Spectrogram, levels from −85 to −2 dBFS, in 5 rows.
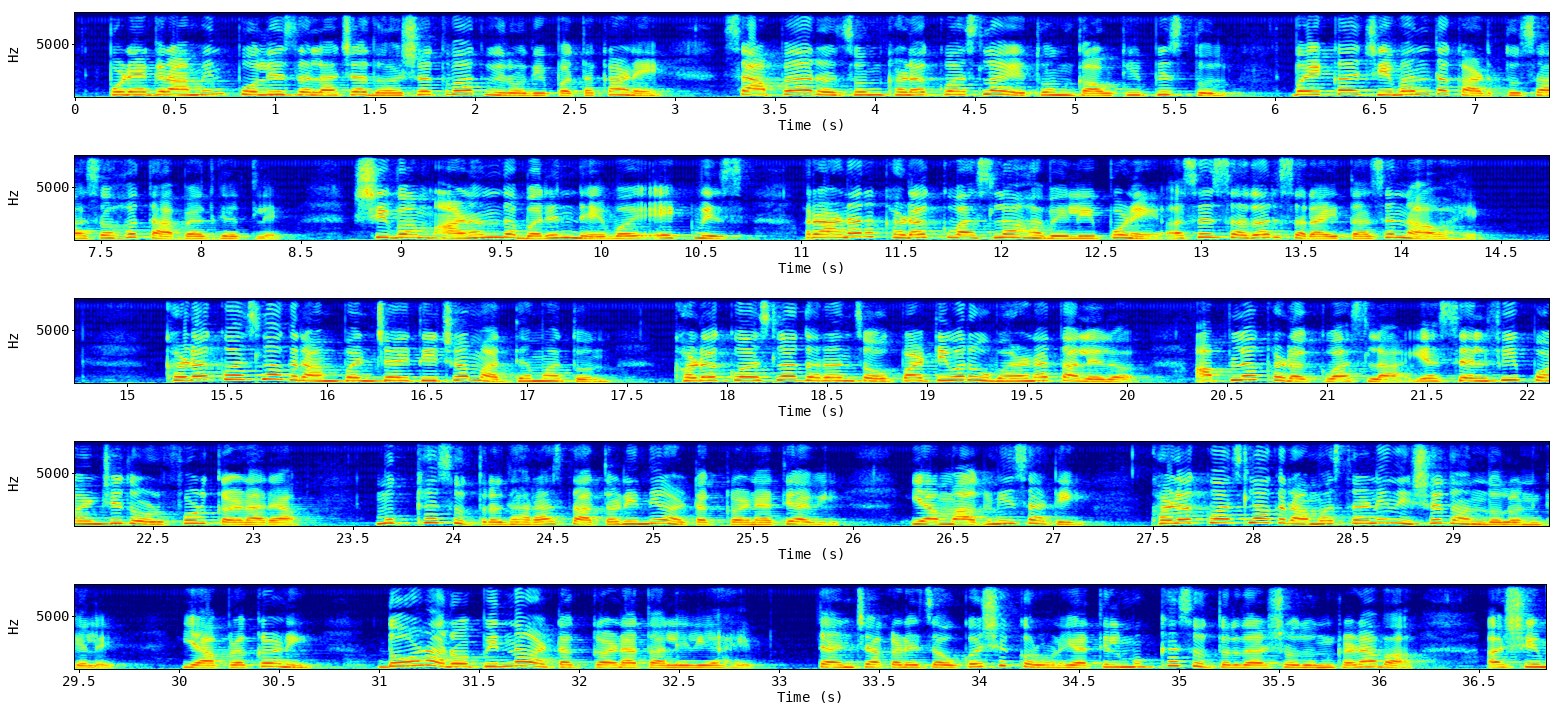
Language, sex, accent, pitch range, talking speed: Marathi, female, native, 225-305 Hz, 130 wpm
